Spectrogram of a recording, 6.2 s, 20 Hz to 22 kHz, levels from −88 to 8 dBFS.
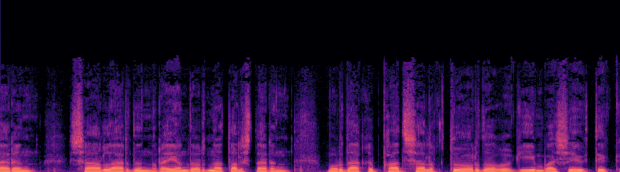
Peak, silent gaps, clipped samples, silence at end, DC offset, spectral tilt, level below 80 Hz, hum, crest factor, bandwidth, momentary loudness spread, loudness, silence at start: -8 dBFS; none; under 0.1%; 0.15 s; 0.2%; -7 dB/octave; -52 dBFS; none; 12 dB; 12 kHz; 6 LU; -21 LUFS; 0 s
